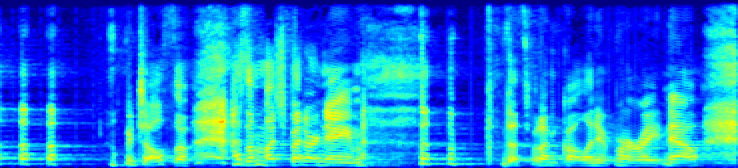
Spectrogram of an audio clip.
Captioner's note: laughing; laughing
